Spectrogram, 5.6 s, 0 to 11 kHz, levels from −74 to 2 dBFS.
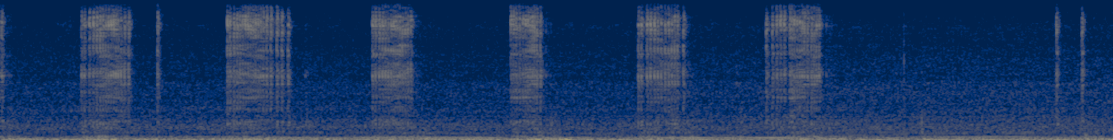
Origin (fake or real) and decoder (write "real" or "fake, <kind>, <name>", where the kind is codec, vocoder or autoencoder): real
